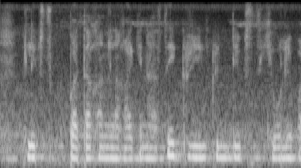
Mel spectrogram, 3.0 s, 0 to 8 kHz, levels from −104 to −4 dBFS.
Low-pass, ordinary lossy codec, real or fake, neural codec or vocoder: 7.2 kHz; none; real; none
